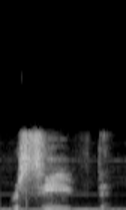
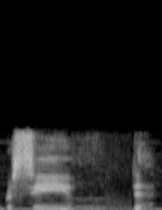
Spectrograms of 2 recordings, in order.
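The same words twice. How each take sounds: First: The V sound is kept short. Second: The V sound is held for a long time. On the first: "Let's shorten it up" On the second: "hold on to that V for just a little bit longer"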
